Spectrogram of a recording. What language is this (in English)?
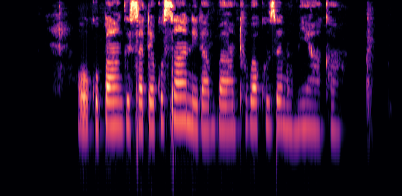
Ganda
